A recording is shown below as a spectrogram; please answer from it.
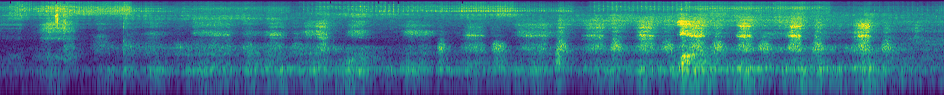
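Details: Inspection of a thriving honey bee hive in hot Texas weather: a steady mid-low buzz of many bees beneath repeated sharp clicks and taps from frames being handled.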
